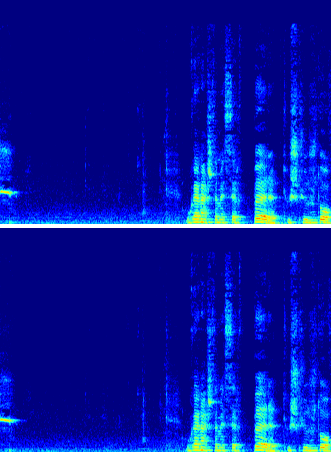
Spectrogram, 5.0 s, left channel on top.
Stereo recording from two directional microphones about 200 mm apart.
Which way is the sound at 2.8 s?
Centre (ahead or behind).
